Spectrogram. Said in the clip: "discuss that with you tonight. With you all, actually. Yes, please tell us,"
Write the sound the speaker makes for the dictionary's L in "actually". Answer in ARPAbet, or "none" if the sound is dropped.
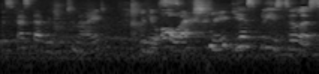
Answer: L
